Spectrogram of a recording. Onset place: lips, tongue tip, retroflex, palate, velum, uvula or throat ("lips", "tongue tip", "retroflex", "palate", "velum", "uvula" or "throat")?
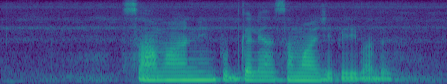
tongue tip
